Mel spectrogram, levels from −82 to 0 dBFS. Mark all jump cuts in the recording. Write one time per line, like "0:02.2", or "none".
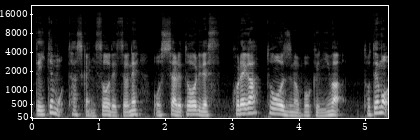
0:02.9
